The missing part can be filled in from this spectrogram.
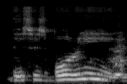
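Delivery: put-on heavy French accent. Quoting a bullying player from game nights: imitating a thick French accent. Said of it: "this man with this thick French accent say".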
